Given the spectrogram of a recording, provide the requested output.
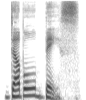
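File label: "double bass", English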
